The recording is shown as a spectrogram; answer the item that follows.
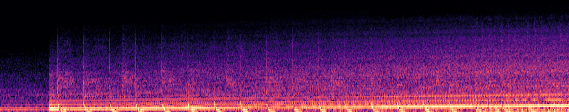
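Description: Car engine in the racing video game Tokyo Xtreme Racer, a steady hum that kicks in and then climbs slowly in pitch as the car accelerates on a long drive, with regular rhythmic ticks passing along the road.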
